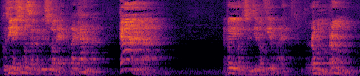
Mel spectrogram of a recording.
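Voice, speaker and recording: A man's voice: high voice, big pitch swings, moderate pace, pushed and bright, heavily acted. A man playing a boastful, hot-tempered truck driver, in a colloquial theatrical radio monologue full of muttered asides. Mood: taunting, menacing. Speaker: actor. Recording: very echoey, distant, lightly noisy room.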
